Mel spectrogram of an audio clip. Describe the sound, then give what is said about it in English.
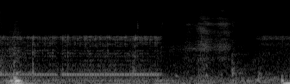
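An outgoing phone ring tone plays over a speakerphone, a steady electronic tone lasting about a second and a half, followed by a pause of faint line noise. “We're going to do a phone call. Oh, baby. A little call-in for the podcast. It's on speaker.”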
